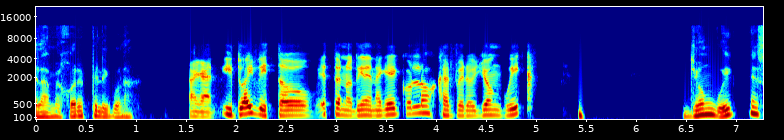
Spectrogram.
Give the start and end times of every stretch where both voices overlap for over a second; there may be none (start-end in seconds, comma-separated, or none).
none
